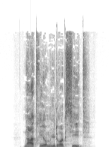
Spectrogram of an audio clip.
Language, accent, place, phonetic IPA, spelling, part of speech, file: German, Germany, Berlin, [ˈnaːtʁiʊmhydʁɔˌksiːt], Natriumhydroxid, noun, De-Natriumhydroxid.ogg
- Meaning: sodium hydroxide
